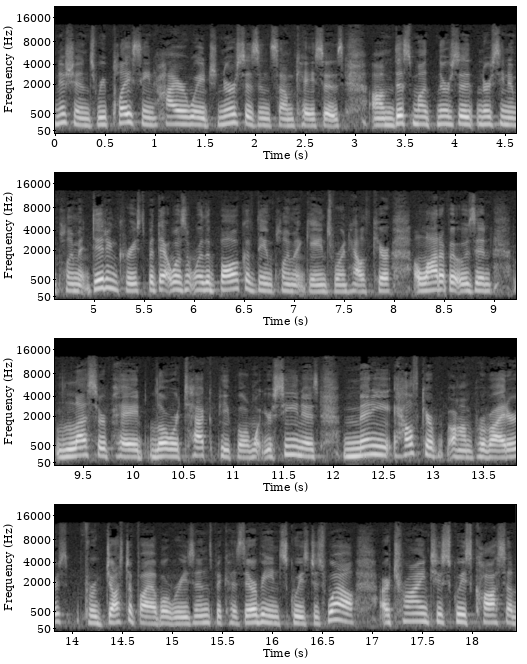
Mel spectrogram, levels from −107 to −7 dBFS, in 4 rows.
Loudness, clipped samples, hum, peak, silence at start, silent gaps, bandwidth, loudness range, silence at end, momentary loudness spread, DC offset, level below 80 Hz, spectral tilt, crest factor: -29 LUFS; under 0.1%; none; -12 dBFS; 0 s; none; 13 kHz; 2 LU; 0 s; 7 LU; under 0.1%; -78 dBFS; -5 dB/octave; 16 dB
